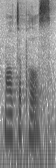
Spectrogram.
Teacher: There's a consonant before the T, so it's not a tap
